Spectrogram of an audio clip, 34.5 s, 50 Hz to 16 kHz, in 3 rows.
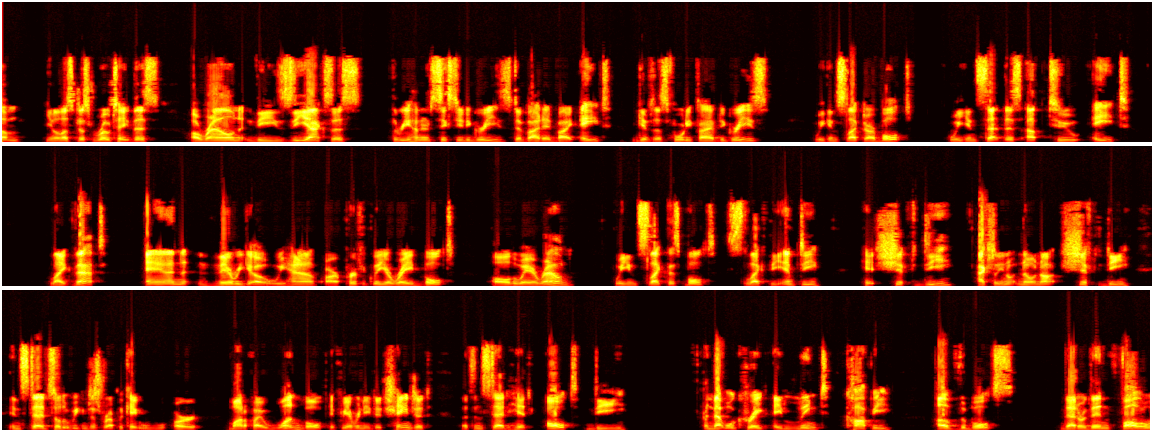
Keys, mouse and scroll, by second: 2.9-5.8 drag, 8.0-9.9 right drag, 9.9-13.7 drag, 12.0 z, 12.9-15.7 middle drag, 12.9 z, 13.9 z, 15.7 a, 16.1-18.0 middle drag, 16.9 KP_1, 17.2 z, 18.0 right click, 20.7 shift+d, 22.2 ctrl+z, 22.7 g, 23.0 click, 23.8-25.1 right drag, 26.6-28.4 middle drag, 28.9 alt+d, 31.5-33.2 drag, 32.5 g, 33.2 middle click.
